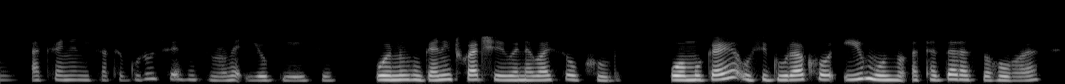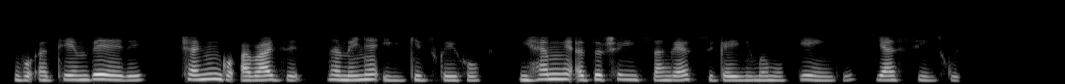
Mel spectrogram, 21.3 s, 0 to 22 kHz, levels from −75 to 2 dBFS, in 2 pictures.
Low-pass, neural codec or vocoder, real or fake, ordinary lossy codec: 3.6 kHz; codec, 16 kHz, about 1 kbps, DyCAST, with the encoder's durations; fake; AAC, 32 kbps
